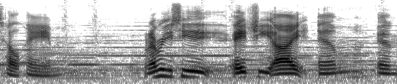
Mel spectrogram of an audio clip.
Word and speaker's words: Helheim: Fun fact, the sword we got is pronounced Helheim. It's not Helheim, it's Helheim.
